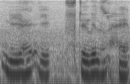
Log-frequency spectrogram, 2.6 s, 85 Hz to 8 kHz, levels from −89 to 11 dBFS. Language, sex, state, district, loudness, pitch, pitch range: Hindi, male, Uttar Pradesh, Budaun, -15 LUFS, 145 Hz, 130-150 Hz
